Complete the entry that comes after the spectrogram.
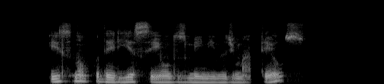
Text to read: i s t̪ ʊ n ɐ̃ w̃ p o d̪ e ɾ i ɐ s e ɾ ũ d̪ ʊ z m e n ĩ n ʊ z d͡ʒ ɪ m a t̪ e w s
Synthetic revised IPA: i s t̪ ʊ n ɐ̃ w̃ p o d̪ e ɾ i ɐ s e ɾ ũ d̪ ʊ z m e n ĩ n ʊ z d͡ʒ ɪ m a t̪ e w s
